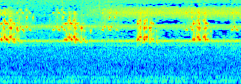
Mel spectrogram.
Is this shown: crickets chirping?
yes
